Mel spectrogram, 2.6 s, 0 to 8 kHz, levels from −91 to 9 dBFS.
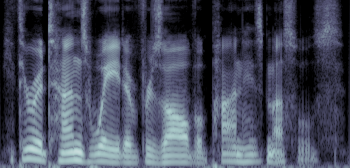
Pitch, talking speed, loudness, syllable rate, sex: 125 Hz, 230 wpm, -17 LUFS, 5.5 syllables/s, male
